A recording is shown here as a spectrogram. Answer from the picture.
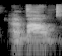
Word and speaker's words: carabao: Carabao is the carabao. I'm pronouncing it the Chamorro way.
